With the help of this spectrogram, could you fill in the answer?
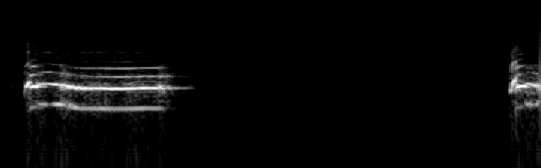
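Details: Redbone Coonhound baying at a raccoon treed in a palm tree: a loud sustained howl lasting over a second, then silence, then the start of another bay.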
